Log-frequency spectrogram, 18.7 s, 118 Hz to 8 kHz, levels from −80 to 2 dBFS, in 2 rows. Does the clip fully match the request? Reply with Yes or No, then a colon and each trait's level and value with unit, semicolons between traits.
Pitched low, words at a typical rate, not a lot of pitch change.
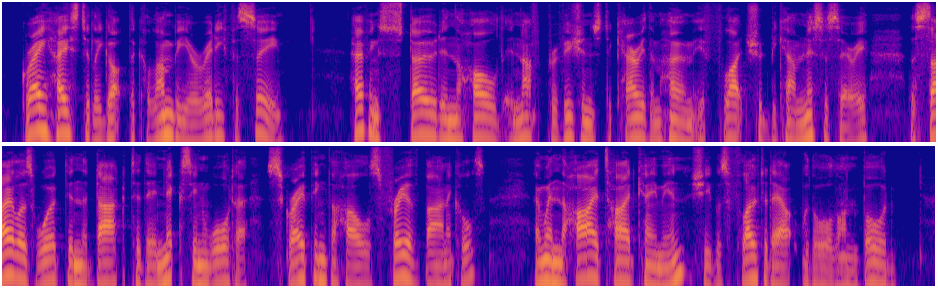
No: low, 120 Hz; average, 180 wpm; average, 3.5 semitones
